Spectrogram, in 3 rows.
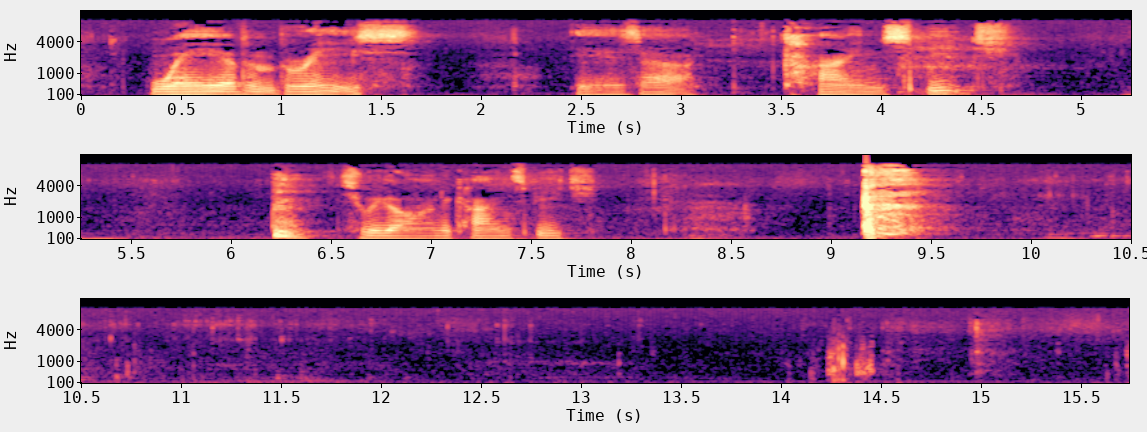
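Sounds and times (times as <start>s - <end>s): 
speech: 0.4s - 1.7s, 2.4s - 4.7s, 6.2s - 7.9s
person coughing: 4.2s - 4.7s, 6.2s - 6.5s, 9.2s - 9.7s.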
